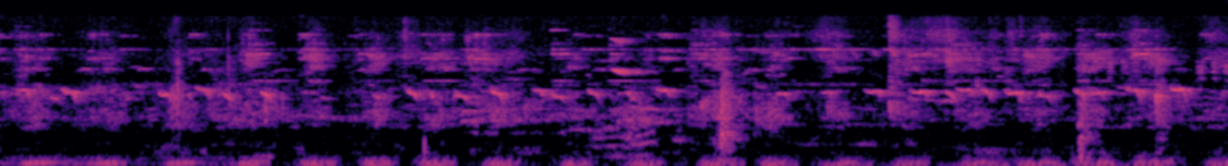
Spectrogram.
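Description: Small birds chirping, with short calls repeating several times a second. Under them is a faint low thudding at about three beats a second.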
